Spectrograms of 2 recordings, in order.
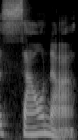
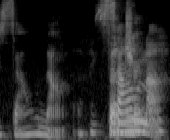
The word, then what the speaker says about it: sauna: they called it a sauna they said we were pronouncing it wrong it was actually sauna finished people safe sell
